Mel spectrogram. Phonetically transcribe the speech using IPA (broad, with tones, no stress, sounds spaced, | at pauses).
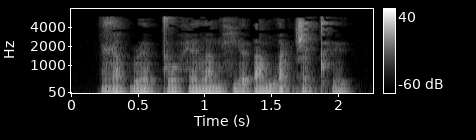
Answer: ɣ a˨˩ t̚ ɹ əː˨˩ p̚ t̪ o˨˩˨ h ɛ˨˩ l a˨˩˨ n x i˨˩ ə̯ ʔ a˨˩˦ m w a˦˥ k̚ ʂ a˨˩ k̚ t̪ʰ ɨ˨˩˨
